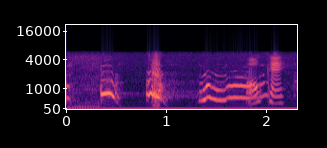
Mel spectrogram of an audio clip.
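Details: Dog in the parking lot at Buntzen Lake, wanting out: short sharp barks mixed with drawn-out, tonal whining yelps, while a person talks to it.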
